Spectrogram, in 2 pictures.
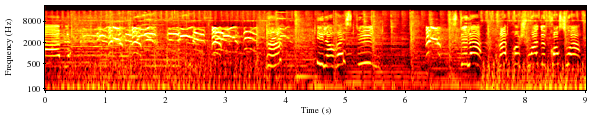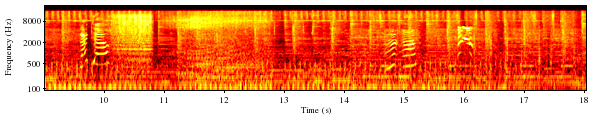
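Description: Cartoon soundtrack of background music over a steady helicopter hum, with many short squawking seagull calls that rise and fall in pitch. The calls are thickest in the first seven seconds and come back briefly around fifteen seconds.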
